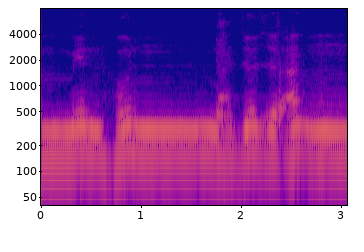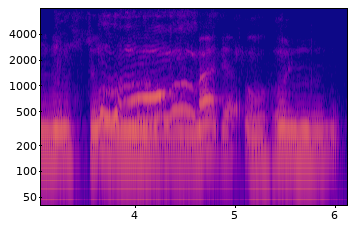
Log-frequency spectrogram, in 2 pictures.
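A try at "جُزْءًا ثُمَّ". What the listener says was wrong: Coba baca juz'an summa. Jangan mantul zainya.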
